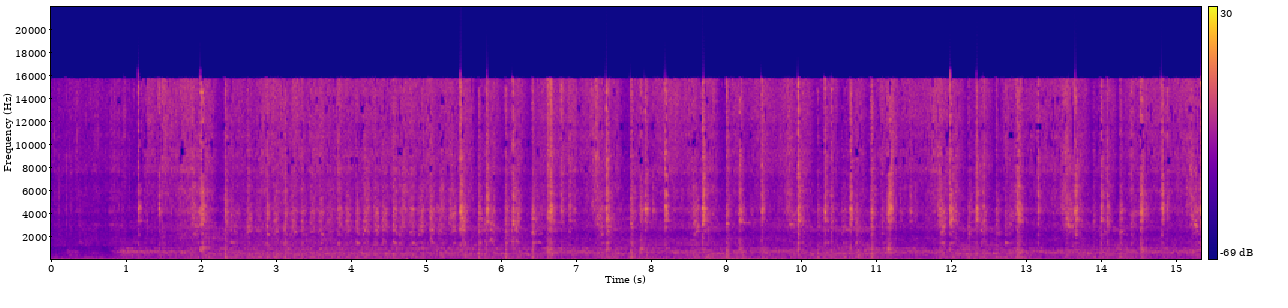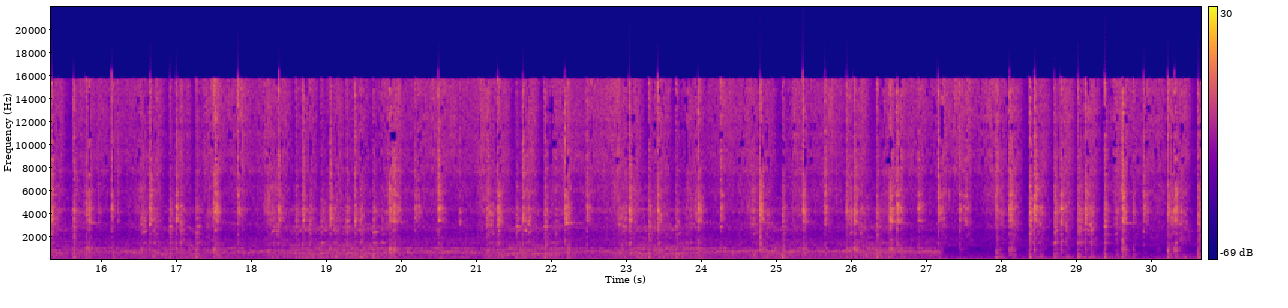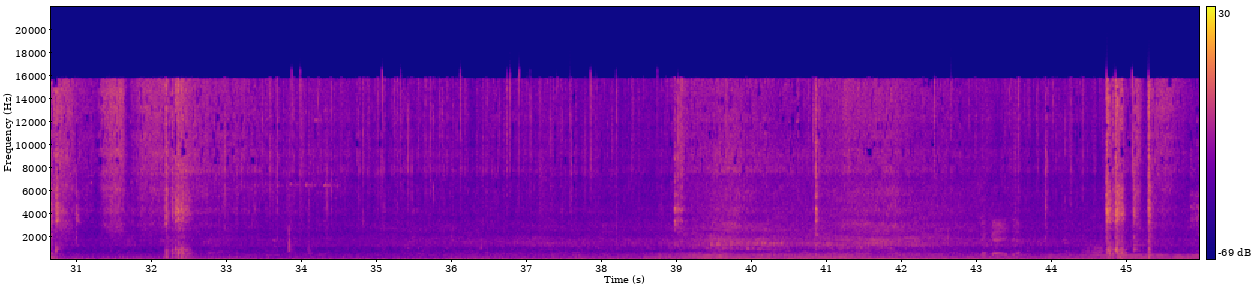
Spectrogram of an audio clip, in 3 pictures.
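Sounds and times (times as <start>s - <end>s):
food sizzling: 0.0s - 45.9s
metal ladle scraping a wok: 0.3s - 32.8s, 38.9s - 41.8s, 44.6s - 45.9s
steady hum: 0.6s - 28.4s.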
